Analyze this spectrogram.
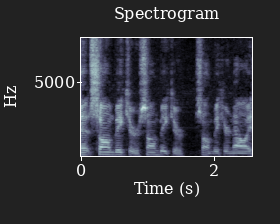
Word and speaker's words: Sean Baker: Sheen Shawn Baker. Shawn Baker. Shawn Baker.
